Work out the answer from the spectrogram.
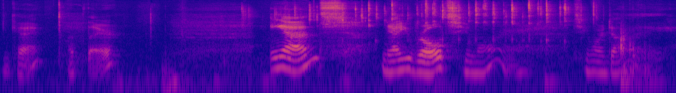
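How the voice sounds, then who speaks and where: A woman's voice: deep voice, slow, slight background noise. A woman with a slight lisp, chatting casually as she explains and plays a tabletop game. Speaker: host teaching a board game playthrough. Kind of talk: casual chat while playing a roll-and-write game.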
